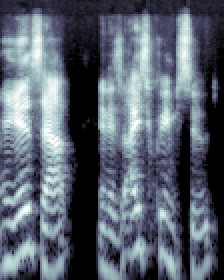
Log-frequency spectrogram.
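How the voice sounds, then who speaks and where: Chuckling older man with a gravelly voice. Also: fairly high pitch, measured pace. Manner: lively, chuckling, acts out the people he quotes. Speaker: guest, former studio story editor and screenwriter. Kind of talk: anecdotal storytelling in an interview. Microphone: video call.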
